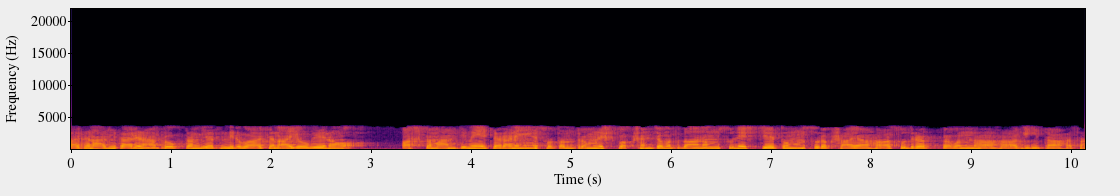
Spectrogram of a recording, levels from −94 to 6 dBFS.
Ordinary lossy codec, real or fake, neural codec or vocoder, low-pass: MP3, 32 kbps; fake; vocoder, 22.05 kHz, 80 mel bands, WaveNeXt; 3.6 kHz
